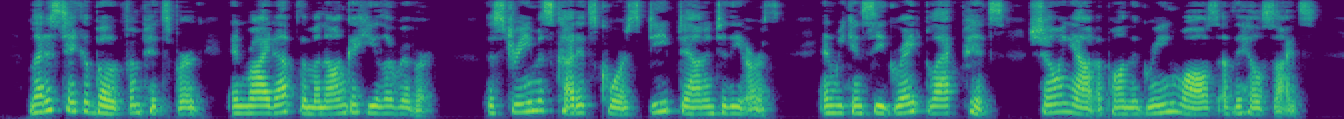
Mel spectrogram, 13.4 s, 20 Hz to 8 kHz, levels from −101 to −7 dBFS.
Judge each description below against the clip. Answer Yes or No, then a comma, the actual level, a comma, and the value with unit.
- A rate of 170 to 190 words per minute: Yes, average, 180 wpm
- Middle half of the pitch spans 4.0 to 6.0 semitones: No, average, 3.2 semitones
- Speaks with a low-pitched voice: No, medium, 180 Hz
